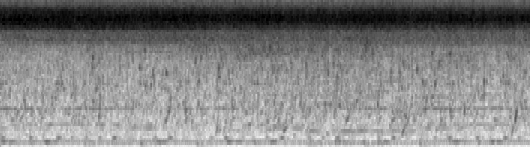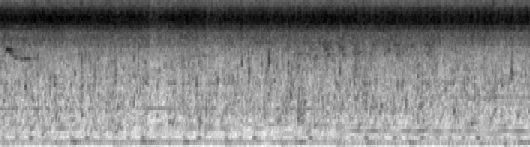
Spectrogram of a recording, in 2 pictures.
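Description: Shallow river riffle: water rippling and trickling steadily around a kayak.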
